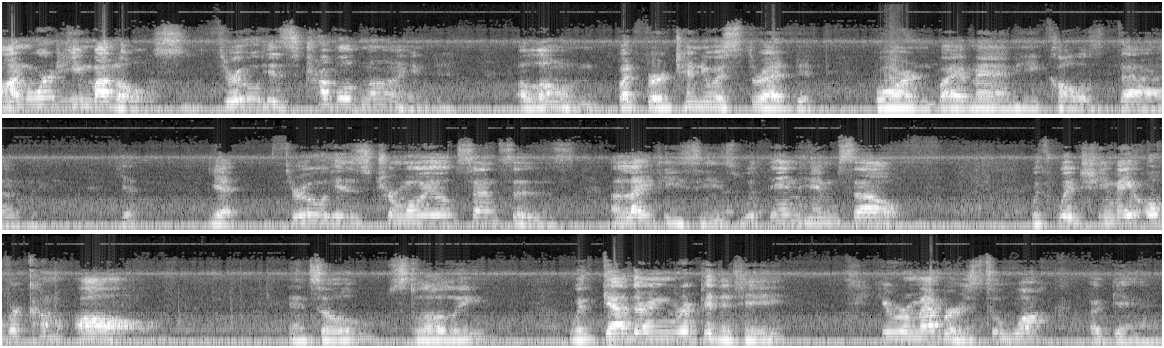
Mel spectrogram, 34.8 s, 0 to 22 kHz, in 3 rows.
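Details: Adult man with an undiagnosed, progressive ataxia that began in 1986, with gradually more slurred speech and unsteady walking with loss of balance: ataxic dysarthria.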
